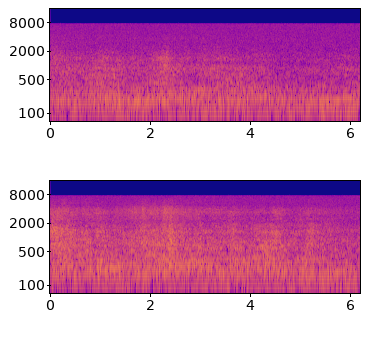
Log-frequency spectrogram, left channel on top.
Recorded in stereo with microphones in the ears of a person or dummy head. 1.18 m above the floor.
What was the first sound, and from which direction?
Only background noise.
